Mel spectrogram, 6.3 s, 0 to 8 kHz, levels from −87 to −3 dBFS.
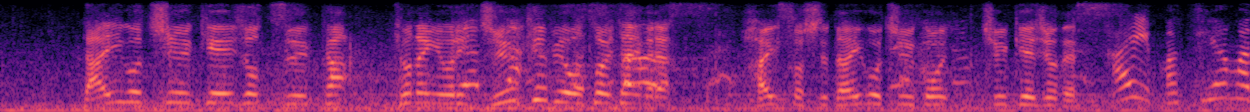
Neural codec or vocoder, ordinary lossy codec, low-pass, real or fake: none; Opus, 16 kbps; 7.2 kHz; real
